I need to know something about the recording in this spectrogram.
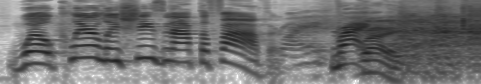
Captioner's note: audience applauding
